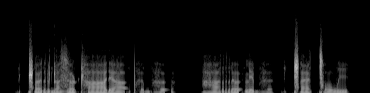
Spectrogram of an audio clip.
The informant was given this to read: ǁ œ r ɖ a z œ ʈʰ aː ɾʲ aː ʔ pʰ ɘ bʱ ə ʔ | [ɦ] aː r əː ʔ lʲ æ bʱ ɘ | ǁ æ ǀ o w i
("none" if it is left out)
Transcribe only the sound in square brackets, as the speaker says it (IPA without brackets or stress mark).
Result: ɦ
